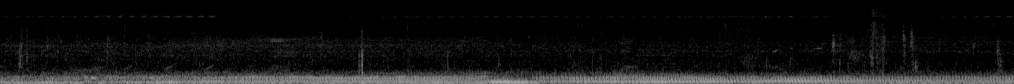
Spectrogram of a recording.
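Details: Cow lowing: a deep, drawn-out moo rises and falls over about four seconds in the middle, set against a constant low outdoor rumble with faint clicks.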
